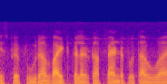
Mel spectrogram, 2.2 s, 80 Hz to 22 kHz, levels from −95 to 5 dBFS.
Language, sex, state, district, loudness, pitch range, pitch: Hindi, male, Haryana, Rohtak, -20 LUFS, 105-110 Hz, 110 Hz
